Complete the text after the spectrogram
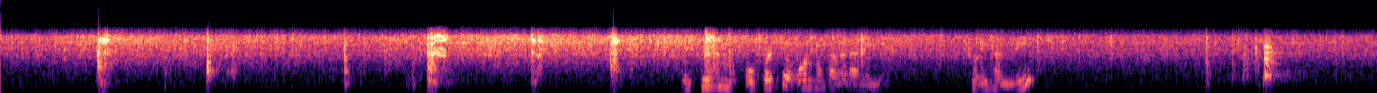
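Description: A metal spatula scrapes and clatters against a frying pan.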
